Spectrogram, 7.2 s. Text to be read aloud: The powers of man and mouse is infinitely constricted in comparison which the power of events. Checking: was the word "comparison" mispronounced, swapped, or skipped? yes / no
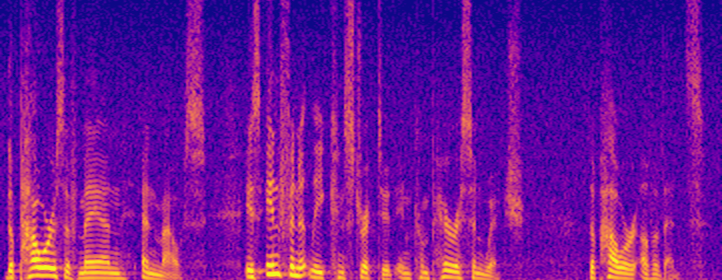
no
